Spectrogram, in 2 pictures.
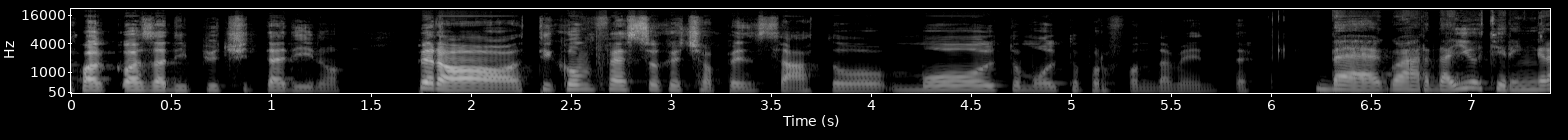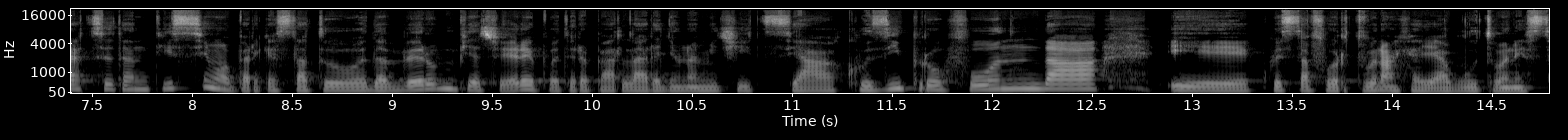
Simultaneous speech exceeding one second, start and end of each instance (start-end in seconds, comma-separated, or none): none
